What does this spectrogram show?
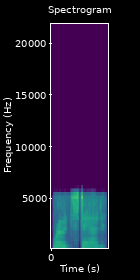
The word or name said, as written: roadstead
